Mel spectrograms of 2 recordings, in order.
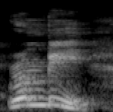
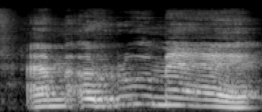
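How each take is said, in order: First: Rumbi with the b sounded, "Room-bee"; corrected name. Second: Rumi said without the b, as "Roo-mee"; wrong name. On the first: Host correcting herself to say the viewer's name Rumbi. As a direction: say "Rumbi" carefully, b included. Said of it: "I hope I'm saying your name properly". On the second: Host misreading a viewer's name as Rumi. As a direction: read the name as "Rumi", like the poet. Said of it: "I got your name wrong there". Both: Real, not acted.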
